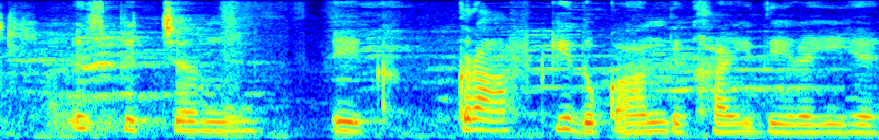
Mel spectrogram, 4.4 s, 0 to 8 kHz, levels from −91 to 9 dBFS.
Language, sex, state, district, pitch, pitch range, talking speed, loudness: Hindi, female, Gujarat, Gandhinagar, 195 Hz, 180-225 Hz, 150 wpm, -20 LUFS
